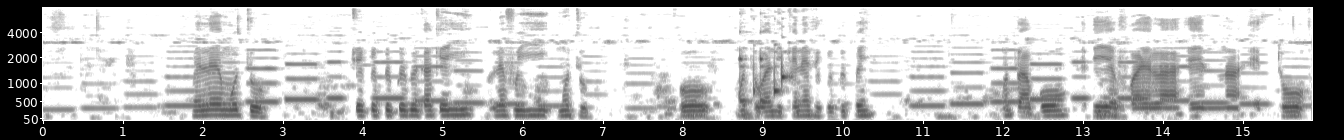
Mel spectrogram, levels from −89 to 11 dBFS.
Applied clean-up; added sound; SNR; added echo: classical method Wiener filter.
